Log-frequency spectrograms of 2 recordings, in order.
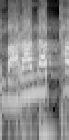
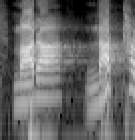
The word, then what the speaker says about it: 마라나타: 담겨져 있지 않습니까 이 마라나타 라고 하는 단어는 발음 하는 것이 매우 중요합니다 어떻게 발음 하느냐에 따라서 그 의미가 완전히 달라지기 때문이지요 먼저 발음하는 데 있어서 마라 띄우고 나타 라고 발음하면 어떤 뜻이 되냐면 영상으로 나오고 있지만 주님께서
